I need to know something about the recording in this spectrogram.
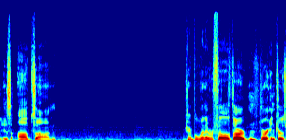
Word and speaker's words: Abzan: Belothar, Dawn of the Abzan. Abzan. I've pronounced it Abzan for years.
